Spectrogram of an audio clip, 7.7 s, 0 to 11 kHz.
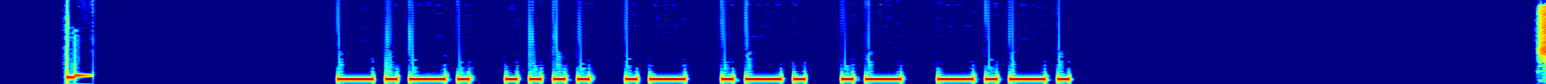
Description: Morse code, heard as a keyed tone, about 20 wpm, 700 Hz. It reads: CHARAC
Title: Build A Word - 6 Letters At A Time - 12-Letter Words - 20wpm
